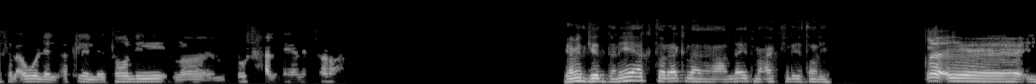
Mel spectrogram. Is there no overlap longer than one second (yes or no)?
yes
